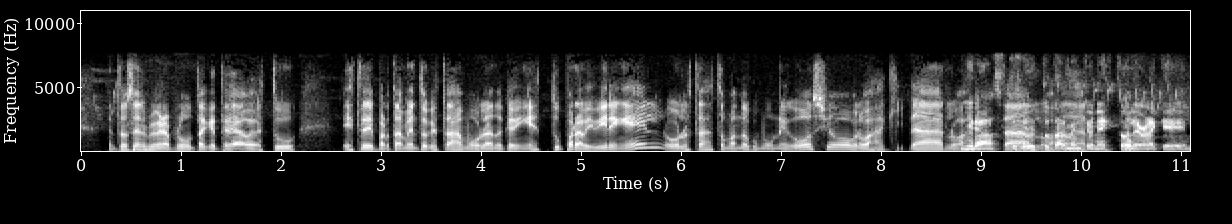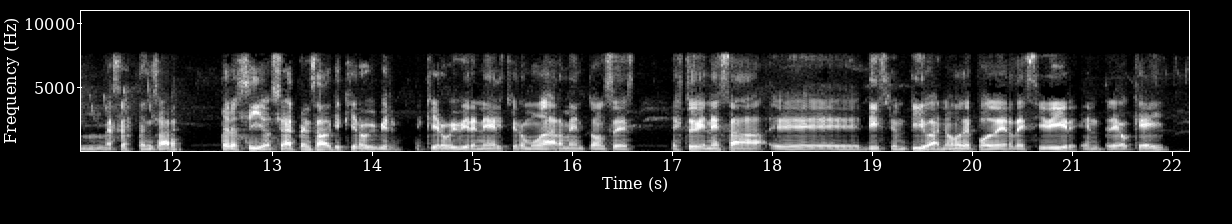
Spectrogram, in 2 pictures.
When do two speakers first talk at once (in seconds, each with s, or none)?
8.8 s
